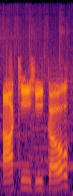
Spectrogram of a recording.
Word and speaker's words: Akihiko: It's pronounced Akihiko, not Huang, but you know, whatever.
